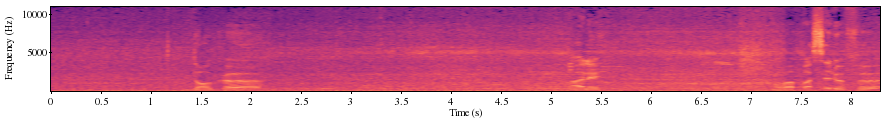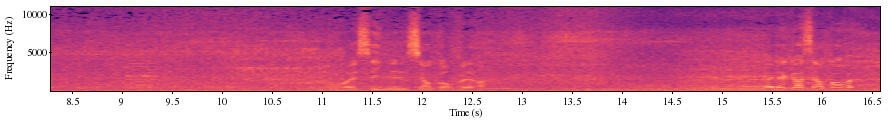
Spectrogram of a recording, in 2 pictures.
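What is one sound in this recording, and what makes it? Traffic rumbles steadily on a busy street outdoors.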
